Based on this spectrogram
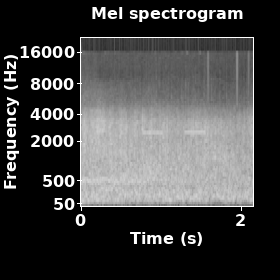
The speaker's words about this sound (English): T-minus 10, 9, 8, 7, 6, 5, 4. We've gone for main engine start. We have main engine start.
